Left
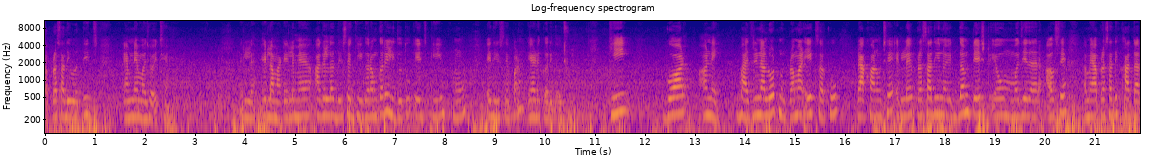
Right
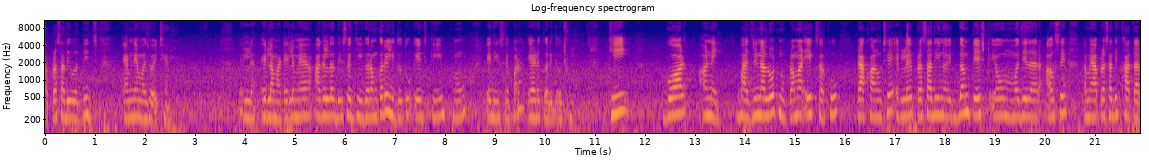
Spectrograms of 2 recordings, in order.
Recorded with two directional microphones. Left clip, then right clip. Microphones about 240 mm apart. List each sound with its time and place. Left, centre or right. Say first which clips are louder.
0.0 s a woman's voice: right 4 dB; centre
4.1 s a woman's voice: right 5 dB; centre
11.3 s a woman's voice: right 5 dB; centre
